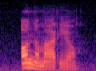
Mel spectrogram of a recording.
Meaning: a female given name, equivalent to English Anne Marie
- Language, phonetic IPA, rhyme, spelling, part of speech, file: Hungarian, [ˈɒnːɒmaːrijɒ], -jɒ, Annamária, proper noun, Hu-Annamária.ogg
